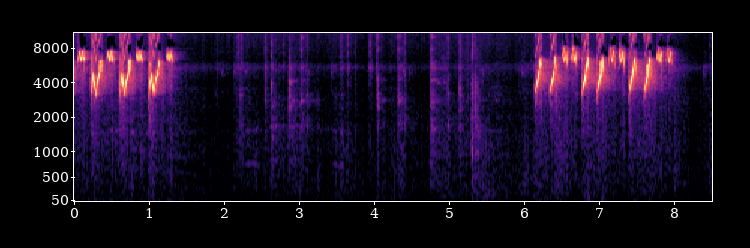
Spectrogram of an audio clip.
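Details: Cinereous tit, a recently caught wild gelatik wingko, singing to prompt silent birds: two bursts of quick, upward-sweeping chirps mixed with higher, flat whistled notes, split by about five seconds of silence.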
